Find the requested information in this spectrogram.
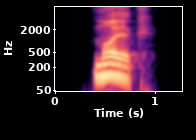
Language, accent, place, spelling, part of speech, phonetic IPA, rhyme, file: German, Germany, Berlin, molk, verb, [mɔlk], -ɔlk, De-molk.ogg
- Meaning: first/third-person singular preterite of melken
